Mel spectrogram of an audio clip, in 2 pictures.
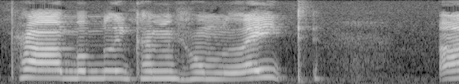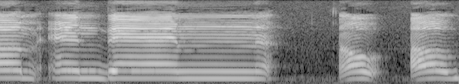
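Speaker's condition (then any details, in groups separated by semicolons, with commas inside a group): Cerebral palsy; spasticity, tight muscles such as hamstrings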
